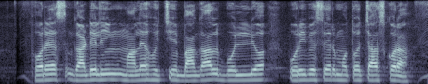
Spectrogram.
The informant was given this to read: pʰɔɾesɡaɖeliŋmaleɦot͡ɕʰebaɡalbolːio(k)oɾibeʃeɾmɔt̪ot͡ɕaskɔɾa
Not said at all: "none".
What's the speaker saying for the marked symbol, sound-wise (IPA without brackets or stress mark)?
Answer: p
